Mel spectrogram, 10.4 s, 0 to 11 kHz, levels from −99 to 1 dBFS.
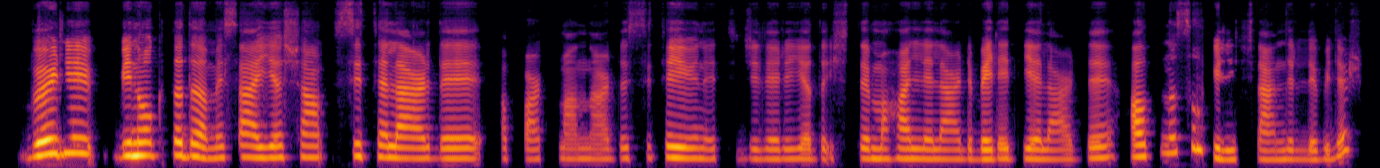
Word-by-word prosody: Böyle 290 +6 +7
bir 250 +3 +7
noktada 255 -2 +4
mesela, 215 +2 -3
yaşam 220 +1 -2
sitelerde, 205 -4 -1
apartmanlarda 185 - -12
site 215 +1 -4
yöneticileri 190 -2 -3
ya 195 -1 -7
da 190 - -9
işte, 195 +1 -9
mahallelerde, 190 -1 -5
belediyelerde 190 +2 -4
halk 235 +2 0
nasıl 310 +5 -3
bilinçlendirilebilir? 180 - -7
200 Hz, 100 wpm, -23 LUFS, 190-225 Hz, -, Böyle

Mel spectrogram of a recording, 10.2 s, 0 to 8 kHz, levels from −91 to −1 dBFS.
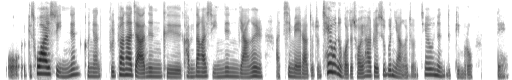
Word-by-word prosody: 어 - - -5
그렇게 480 0 -14
소화할 255 -2 +9
수 205 - -5
있는 175 +8 -4
그냥 155 -2 -7 0.2
불편하지 205 +4 +3
않은 150 +2 +2
그 130 -5 -5
감당할 155 +1 -1
수 155 -3 -15
있는 145 +1 -7
양을 145 +4 -1 0.2
아침에라도 130 -6 -5
좀 - - -13
채우는 300 - +4
거죠. 115 0 -3
저희 130 +1 -3
하루의 170 -1 -2
수분 195 +1 -4
양을 125 -4 -7
좀 - - -14
채우는 205 -6 -2
느낌으로 110 - -12 0.5
네 - - -11
155 Hz, 330 characters per minute, -26 LUFS, 140-195 Hz, 0.5 s, 소화할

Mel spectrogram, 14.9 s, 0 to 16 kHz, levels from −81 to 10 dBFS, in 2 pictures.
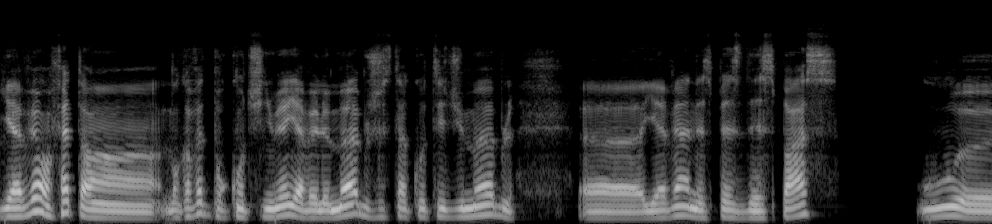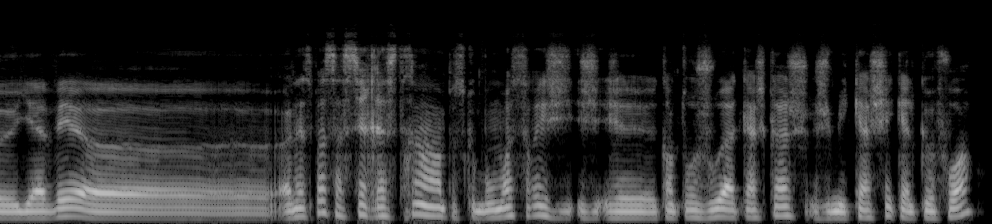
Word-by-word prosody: Il 130 - 0
y - - +6
avait 135 +10 +5
en 215 - +7
fait 190 0 +1
un 110 -4 +3
donc 115 - -5
en - - -1
fait 180 - -1
pour 125 -4 -7
continuer 125 +3 +1
il - - +4
y - - +5
avait 115 0 +3
le 115 - +1
meuble. 155 +6 +5
Juste 125 +1 -10
à 130 - -1
côté 130 +2 -5
du 125 +1 -4
meuble, 140 -3 +2 0.5
heu, 105 -1 +1
il 105 - -2
y 115 - +1
avait 115 +6 0
un 145 -3 +3
espèce 115 -1 -3
d'espace 130 +9 -1 0.6
où, 135 +4 +2
heu, 110 -3 +2
il 105 - 0
y 110 - +2
avait, 130 +6 +2
heu, 95 -4 -1
un - - 0
espace 165 +9 -3
assez 145 +3 -2
restreint, 145 +2 0
hein, 140 - 0
parce 105 -2 -14
que - - -9
bon 110 +2 -1
moi 135 +3 +1
c'est 145 -1 -12
vrai 155 - -4
que - - -4
j'y 105 -1 -8
j'y 105 0 -7
je 105 -1 0
quand 110 0 -6
on 120 - -1
jouait 120 +3 +2
à 120 - +3
cache-cache, 135 +6 -4
je 105 +1 -6
m'y 105 -1 +1
cachais 115 +7 -3
quelquefois. 110 - -2
115 Hz, 235 wpm, -23 LUFS, 105-135 Hz, 0.6 s, en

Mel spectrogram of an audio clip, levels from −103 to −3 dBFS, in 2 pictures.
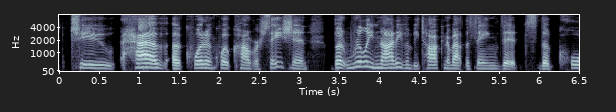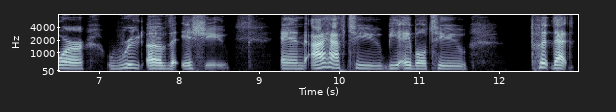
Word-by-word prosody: to 175 -6 -3
have 210 -3 +7
a, 155 -2 +3
quote-unquote, 190 -3 -3
"conversation," 165 - -2 0.3
but 195 -2 -1
really 260 -2 0
not 195 +1 +3
even 185 -6 -8
be 145 - -11
talking 175 -3 -1
about 160 0 0
the 150 - -13
thing 155 0 -8
that's - - -3
the 145 -3 -4
core 170 -4 -1 0.3
root 175 +4 -7
of 155 -1 +3
the - - -4
issue. 335 - -5 0.7
And 155 -1 -3
I 180 +5 +9
have 185 -6 +4
to 155 -5 -8
be 165 +1 -6
able 150 -4 -2
to 145 -4 -8 0.8
put - - 0
that - - +6
170 Hz, 140 wpm, -24 LUFS, 155-195 Hz, 0.8 s, I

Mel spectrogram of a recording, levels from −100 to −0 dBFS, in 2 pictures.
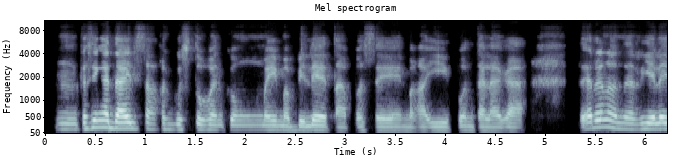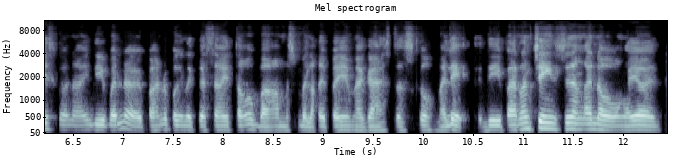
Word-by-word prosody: hmm, 155 -1 -5
kasi 185 +5 +2
nga 200 - +7
dahil 175 -1 +8
sa 165 -2 -5
kagustuhan 145 -2 -3
kong 135 -1 -6
may 135 0 +1
mabili 125 +2 +2
tapos, 115 +1 -7
eh, 115 -1 -2
makaipon 115 +2 -5
talaga. 110 -1 -1 0.6
Pero 195 +4 +4
no'n 200 -4 +1
narealize 165 +1 +2
ko 145 - -6
na 135 -1 -7
hindi 140 0 -2
pala. 140 -2 +1
Pa'no 130 +4 -4
'pag 135 -1 -1
nagkasakit 130 +1 -2
ako, 145 +2 -1
baka 120 0 0
mas 120 - -8
malaki 120 0 -1
pa - - -1
yung 130 -1 -3
magastos 120 0 -3
ko 130 -3 -3
mali, 120 +1 +2 0.2
'di 135 0 +2
parang 155 +4 +2
change 170 -4 +6
ng 165 - +4
ano, 155 -1 +3
ako 130 - 0
ngayon. 135 -1 +5
135 Hz, 190 wpm, -23 LUFS, 120-155 Hz, 0.6 s, dahil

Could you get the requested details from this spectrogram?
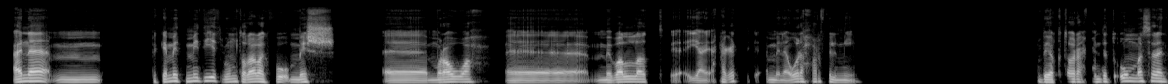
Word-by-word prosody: أنا 150 +4 +7
امم 110 +1 -3 0.5
في - - -10
كلمة، 145 +3 +1
ميم 145 - 0
ديَّة 165 +2 +2
بتقوم 125 -2 -3
طالِعة 120 0 +4
لك 115 - 0
فوق 120 +1 -1
مش 115 +2 +3 0.5
آآ، 95 -1 +1
مروّح 115 +4 +1
آآ، 90 -2 -1
مبلَّط 120 +4 +1
يعني، 95 +1 -4
حاجات 135 +4 -3 0.2
من 100 -2 -4
أولها 125 +7 0
حرف 130 -1 -7
الميم. 100 +2 -4 1.8
بيقترح، 115 +1 0
فأنتَ 125 +2 -2
تقوم 150 +4 -1
مثلًا 145 -2 +1
115 Hz, 130 wpm, -21 LUFS, 100-130 Hz, 1.8 s, أنا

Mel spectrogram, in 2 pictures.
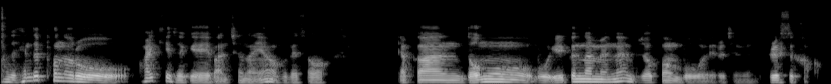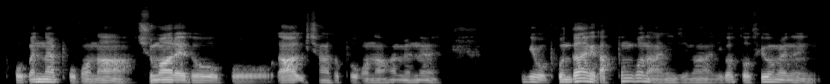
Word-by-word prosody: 다들 120 0 -4
핸드폰으로 150 - +2
할 150 +3 -2
게 150 -1 -3
되게 90 -4 -1
많잖아요. 80 - -5
그래서 80 -2 -8 0.7
약간 100 -2 +1
너무 110 +1 +2
뭐 90 - 0
일 100 +1 0
끝나면은 130 +2 +2
무조건 95 -3 -4
뭐 75 0 -3
예를 - - -11
들면 75 0 -21 0.2
릴스카 105 -1 -2 0.4
뭐 - - +2
맨날 115 0 +3
보거나 85 -2 0
주말에도 100 -4 +4
뭐 80 0 -4
나가기 105 -1 +6
귀찮아서 95 -1 -6
보거나 85 -1 -5
하면은 100 -4 -5 0.8
이게 120 0 0
뭐 105 -2 +2
본다는 125 +7 +5
게 - - +6
나쁜 145 0 -2
건 145 -2 0
아니지만 85 -1 -5
이것도 110 +4 -2
어떻게 120 - -1
보면은 100 -8 -2
100 Hz, 310 characters per minute, -23 LUFS, 85-120 Hz, 0.8 s, 나가기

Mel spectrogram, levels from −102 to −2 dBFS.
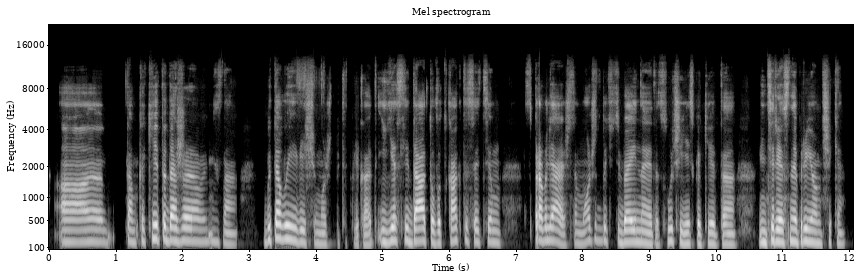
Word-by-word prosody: а, 170 +1 +1 0.4
там, 175 -3 -3
какие-то 210 +4 +1
даже, 185 -2 +2
не 175 - -9
знаю, 150 -3 -8 0.4
бытовые 205 +1 +4
вещи, 170 -2 -4
может 145 -1 -8
быть, 155 0 -21
отвлекают? 135 -3 -7
И 175 - -7
если 190 +2 +1
да, 180 +2 +7
то 170 - 0
вот 160 - -3
как 180 +1 0
ты 200 - -8
с 170 - -7
этим 165 -1 -5 0.3
справляешься? 185 -7 +1
Может 180 +6 -7
быть, 190 -2 -8
у - - -20
тебя 170 0 +3
и 170 - +4
на 165 -2 -1
этот 145 - -7
случай 175 -3 -3
есть 150 0 -2
какие-то 145 -1 -1 0.3
интересные 175 +1 +3
приёмчики? 155 -5 -2
170 Hz, 165 wpm, -23 LUFS, 155-185 Hz, 0.4 s, да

